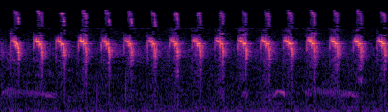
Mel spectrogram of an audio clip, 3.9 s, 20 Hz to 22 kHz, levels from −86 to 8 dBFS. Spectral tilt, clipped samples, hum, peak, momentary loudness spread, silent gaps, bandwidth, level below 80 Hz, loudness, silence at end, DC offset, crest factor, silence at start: 3.5 dB/octave; under 0.1%; none; -8 dBFS; 5 LU; none; 15.5 kHz; -70 dBFS; -19 LUFS; 0 s; under 0.1%; 14 dB; 0.1 s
